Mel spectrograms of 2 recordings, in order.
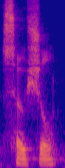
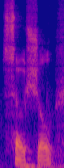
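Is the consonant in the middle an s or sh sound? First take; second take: sh sound; sh sound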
